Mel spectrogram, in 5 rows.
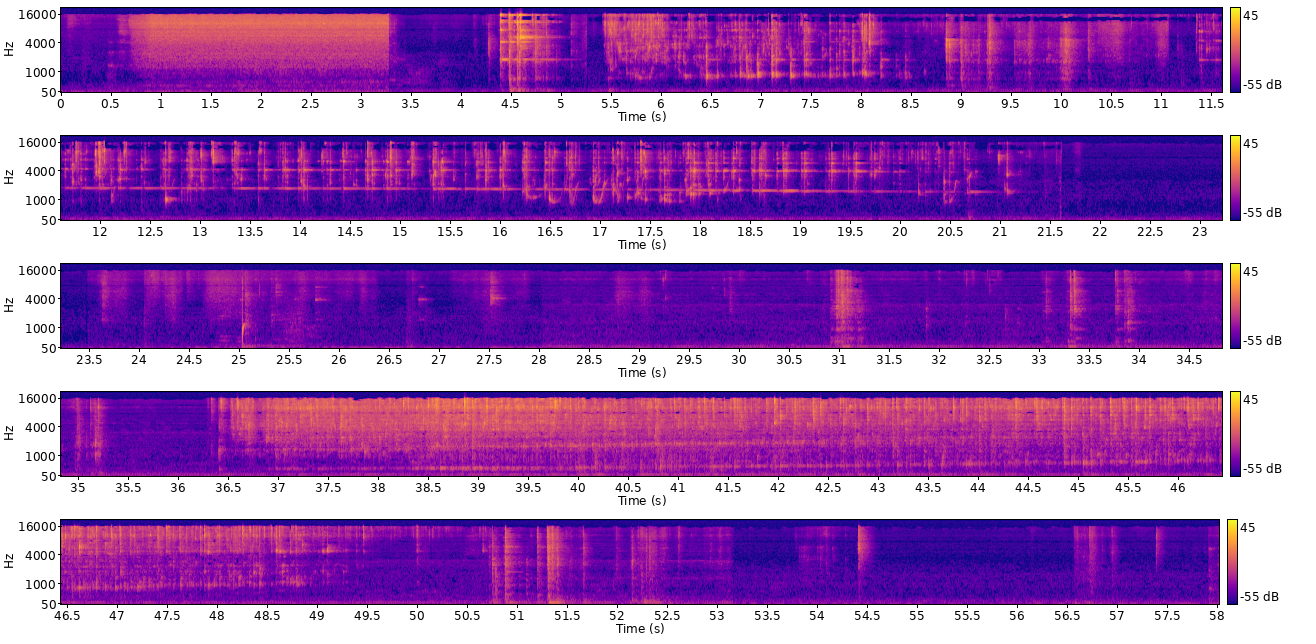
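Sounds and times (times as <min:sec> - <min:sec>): tap water filling container: 0:36.4 - 0:49.2.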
